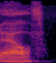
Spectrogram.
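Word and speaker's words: Aleph: is Alf a l e p is is pronounced Alf and I'll mention something here in a minute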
